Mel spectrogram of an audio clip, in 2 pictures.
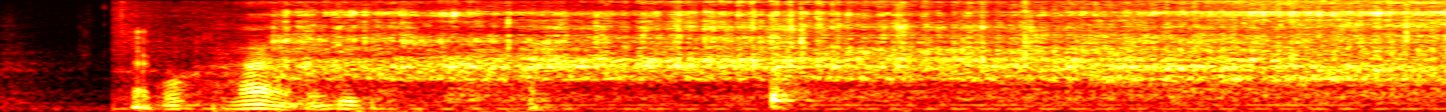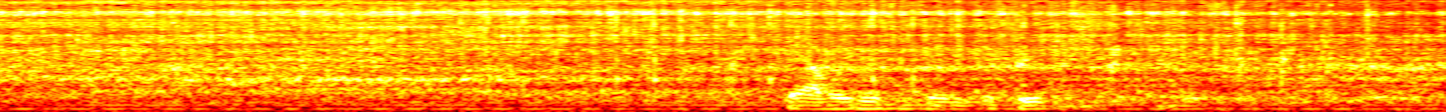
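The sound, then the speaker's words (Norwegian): A small model of a Welsh narrow-gauge railway train runs steadily with a continuous mechanical whir and high-pitched hum, loud throughout, while brief voices are heard near the start and again toward the end. “Det er altså modeller av walisisk smalspor jernbane.”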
